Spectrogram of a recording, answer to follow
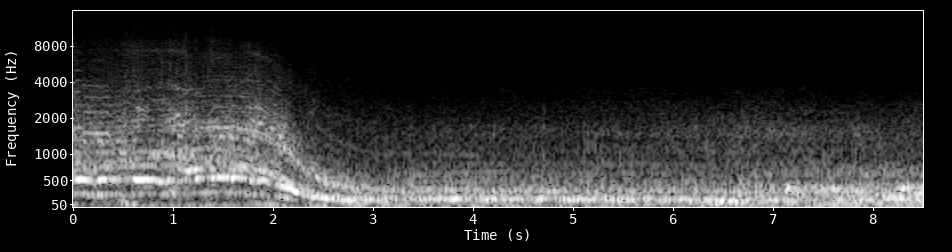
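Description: The event's soundtrack, music with crowd noise, slowed down as a slow-motion effect. About two seconds in, the whole sound glides down in pitch and turns into a deep, muffled drone.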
